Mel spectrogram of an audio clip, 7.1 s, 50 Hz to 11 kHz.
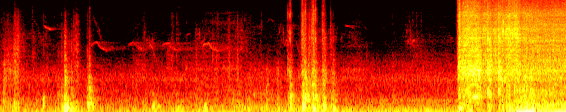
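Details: Scrap Ford Fiesta with a flat battery, jump-started using a Topdon JS3000 jump starter pack: uneven starter cranking for several seconds, then the engine catches and roars up strongly on the first attempt; a clean start.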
